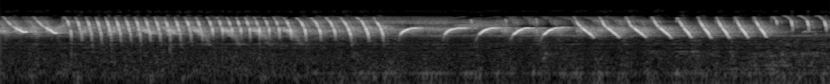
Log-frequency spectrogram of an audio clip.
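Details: Caged canary in full song: rapid trills of sharp repeated notes, a few slower rising whistled slurs in the middle, then another quick run of descending sweeps.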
